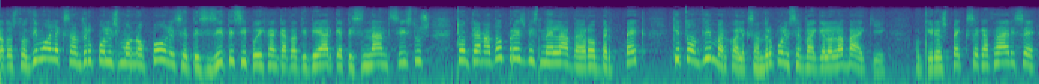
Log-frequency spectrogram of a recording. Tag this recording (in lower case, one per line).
speech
